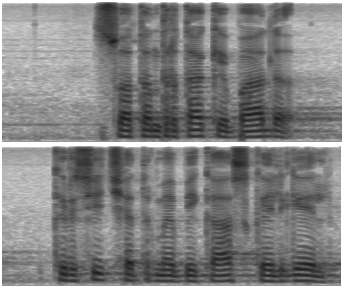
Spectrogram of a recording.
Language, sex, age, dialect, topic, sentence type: Maithili, male, 31-35, Southern/Standard, agriculture, statement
